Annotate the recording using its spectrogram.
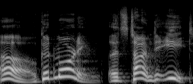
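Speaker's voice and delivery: very high, swooping, stiff dubbed-dialogue delivery. Complaining about English dubs, mocking stilted English dub dialogue. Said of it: "no one talks like that".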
